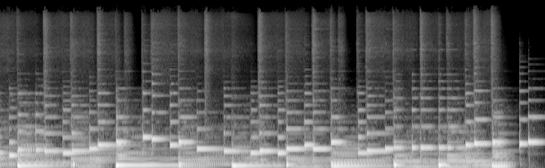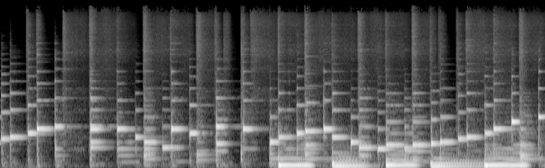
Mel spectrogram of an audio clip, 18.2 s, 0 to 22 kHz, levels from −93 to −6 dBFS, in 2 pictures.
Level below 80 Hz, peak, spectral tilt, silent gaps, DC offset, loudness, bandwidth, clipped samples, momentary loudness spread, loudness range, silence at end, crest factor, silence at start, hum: -24 dBFS; -2 dBFS; -7.5 dB/octave; none; 0.1%; -20 LUFS; 16.5 kHz; under 0.1%; 7 LU; 5 LU; 0 s; 16 dB; 0 s; none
